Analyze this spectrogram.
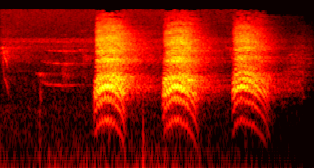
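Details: A raven of the Australia, Oceania and Southeast Asia region gives three harsh, drawn-out caws about two-thirds of a second apart, each slightly falling at the end, with a faint background hiss.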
